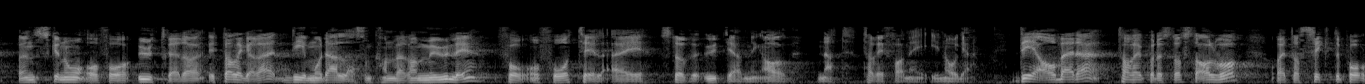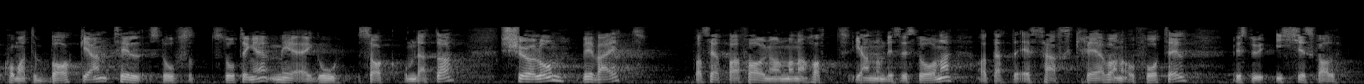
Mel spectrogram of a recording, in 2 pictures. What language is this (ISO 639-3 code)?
nob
